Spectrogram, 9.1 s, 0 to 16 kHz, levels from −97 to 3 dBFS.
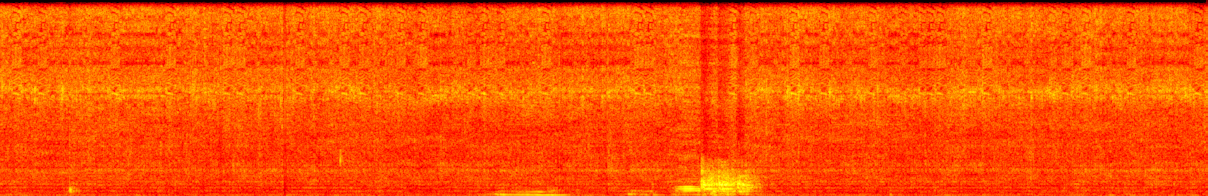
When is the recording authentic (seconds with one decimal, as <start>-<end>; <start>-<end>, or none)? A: none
